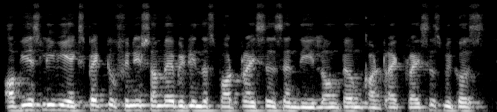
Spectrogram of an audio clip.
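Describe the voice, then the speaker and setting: A man's voice: mid-range voice, level tone, a little fast, mellow. A man, a company executive, answering analysts' questions on an earnings call, explaining things point by point. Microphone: conference call. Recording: distant, slightly dull conference call audio.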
